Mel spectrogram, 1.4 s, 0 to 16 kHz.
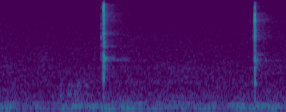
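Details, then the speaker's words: Mercedes W163 ML350/ML500 EGR valve removed for cleaning (P0400/P2001 codes): solenoid bench-tested on small battery with alligator clips, two crisp clicks; solenoid good. "so I'm just gonna close this circuit and we're gonna be listening for a little click noise here"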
